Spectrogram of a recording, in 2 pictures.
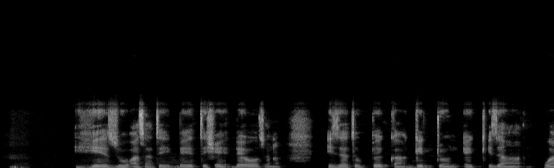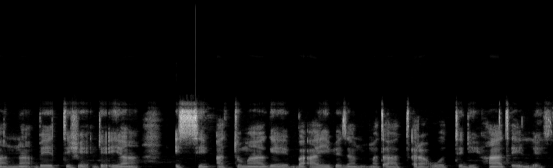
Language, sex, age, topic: Gamo, male, 25-35, government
